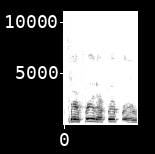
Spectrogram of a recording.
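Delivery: high buzzing lips like a wrestling entrance theme; mock entrance-music buzz. Buzzing an entrance tune for the stream chat. Pretend John Cena entrance.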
